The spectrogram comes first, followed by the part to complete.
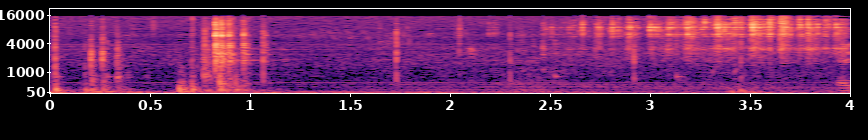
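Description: Fishing tackle being handled: a few sharp knocks and clicks in the first second as a rig is picked up, then light metallic jingling of the terminal tackle, over a steady low hum.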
